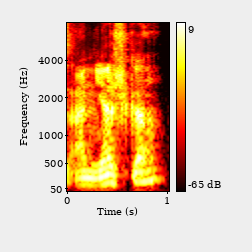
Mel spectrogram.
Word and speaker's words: Agnieszka: I'll probably horribly mispronounce the first name, and I'm for that. My sincerest apologies. I believe it's Agnieszka.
